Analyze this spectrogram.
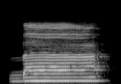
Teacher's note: দুই ঠোঁট, দুই ঠোঁটের ভিজা অংশ থেকে এ অক্ষরটা উচ্চারিত হবে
